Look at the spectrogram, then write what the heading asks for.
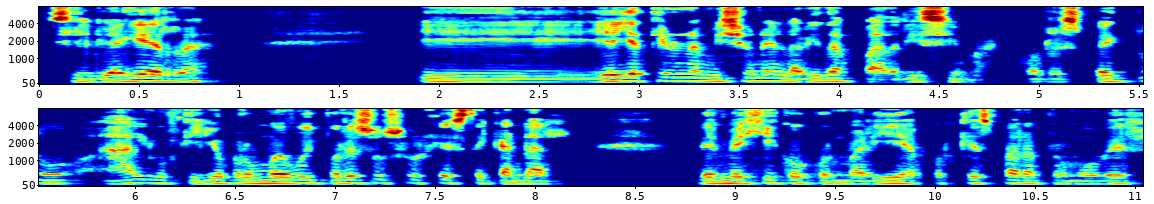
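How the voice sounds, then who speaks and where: A man's voice: mid-range voice, level tone, moderate pace, mellow. A man with a Mexican accent hosting a casual religious interview over a video call. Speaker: host.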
